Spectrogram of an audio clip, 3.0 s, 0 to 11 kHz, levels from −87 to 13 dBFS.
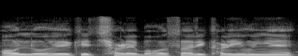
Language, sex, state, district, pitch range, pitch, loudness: Hindi, male, Uttar Pradesh, Lucknow, 120-130 Hz, 125 Hz, -15 LUFS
